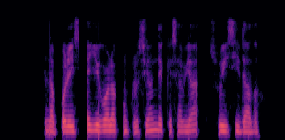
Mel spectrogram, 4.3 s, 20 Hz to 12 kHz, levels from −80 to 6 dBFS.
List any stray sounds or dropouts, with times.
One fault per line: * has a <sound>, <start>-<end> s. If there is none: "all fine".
* has a dropout, 1.2-1.3 s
